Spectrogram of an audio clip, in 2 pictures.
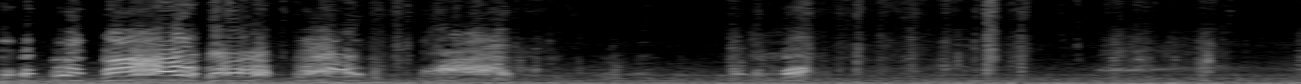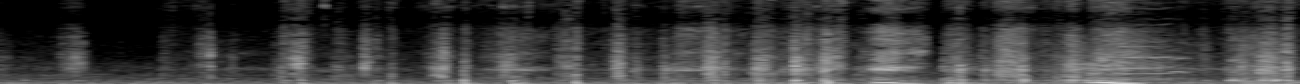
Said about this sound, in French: La poule?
